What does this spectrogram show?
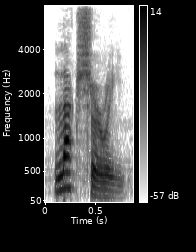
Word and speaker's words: luxury: 不好读，再来一遍 luxury。这个 x 出现一般有四个发音 ks ks gz gz，在这里发 ks，再来一遍 luxury。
